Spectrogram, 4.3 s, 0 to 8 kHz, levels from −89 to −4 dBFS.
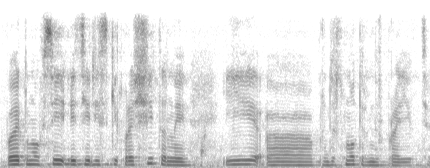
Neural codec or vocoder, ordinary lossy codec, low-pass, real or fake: codec, 16 kHz, 8 kbps, FunCodec, trained on LibriTTS, 25 frames a second; none; 7.2 kHz; fake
